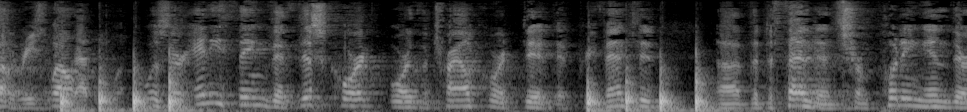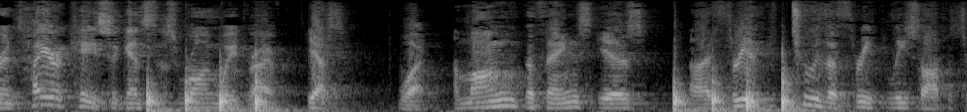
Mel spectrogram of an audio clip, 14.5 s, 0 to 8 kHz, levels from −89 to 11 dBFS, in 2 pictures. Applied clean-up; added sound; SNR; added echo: none; Knock; -1 dB; none.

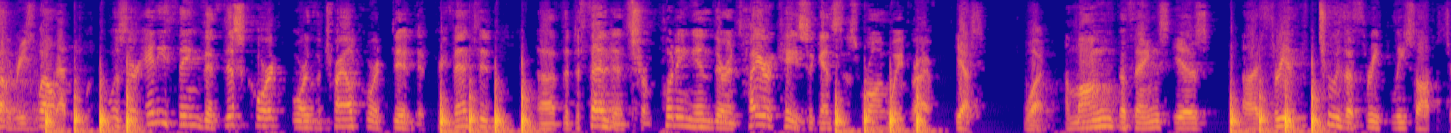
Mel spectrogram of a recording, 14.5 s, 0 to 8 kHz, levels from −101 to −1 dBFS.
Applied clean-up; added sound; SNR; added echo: classical method spectral subtraction.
